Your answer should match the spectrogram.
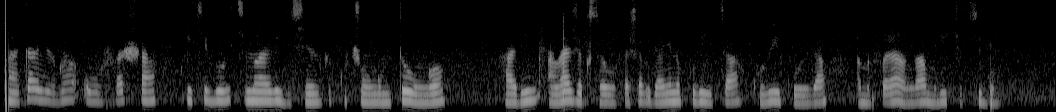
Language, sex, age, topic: Kinyarwanda, male, 18-24, finance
